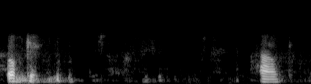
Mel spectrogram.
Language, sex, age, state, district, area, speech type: Marathi, male, 30-45, Maharashtra, Sangli, urban, conversation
